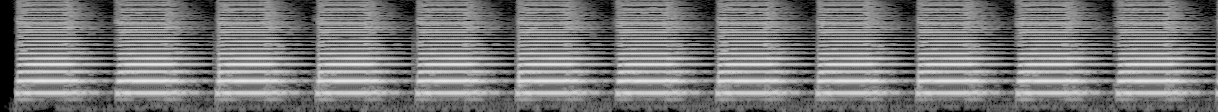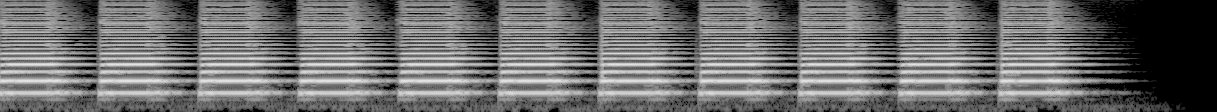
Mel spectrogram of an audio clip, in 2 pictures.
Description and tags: Car alarm recorded at night in a neighborhood called Church Hill located in Richmond, Va using an HTC Amaze cell phone.
Recorded by Brian Parker
car, alarm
